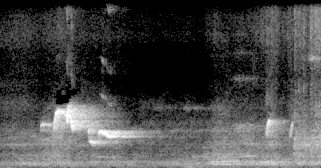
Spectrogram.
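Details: Garden bulbul, partner in a pair making a nest, sings a loud liquid whistled phrase falling in pitch, followed after a pause by a shorter softer note.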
